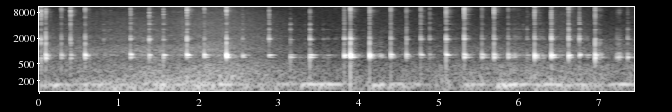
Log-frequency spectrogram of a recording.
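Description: A large, hollow, cream-coloured conch-like seashell, held in both hands close to the mic, is tapped with long painted nails in an irregular series of about thirty quick taps. Each tap is a sharp, bright click with a short hollow ring near 800 Hz that dies away almost at once, over a faint low hum.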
